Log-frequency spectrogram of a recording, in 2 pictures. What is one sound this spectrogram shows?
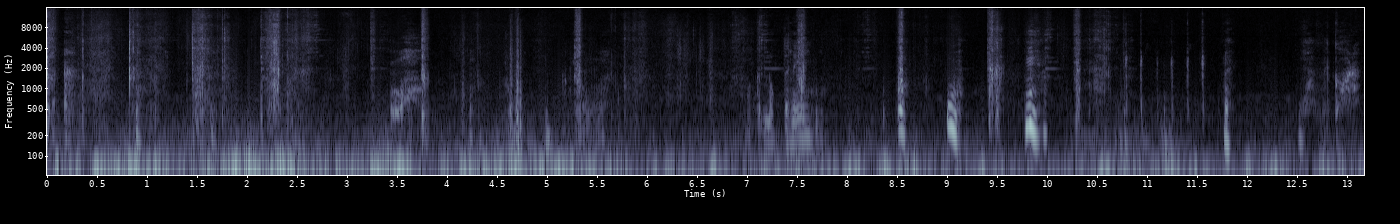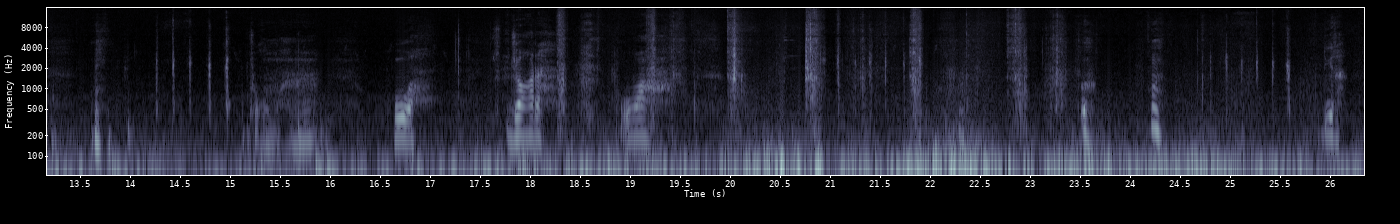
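A metal trowel scrapes and digs into dry, gravelly soil.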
